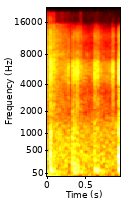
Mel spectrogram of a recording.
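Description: Footsteps in the Arena Breakout shooter, a few crisp treads landing in a short uneven rhythm, fairly close and moderately loud, with no voices over them.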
